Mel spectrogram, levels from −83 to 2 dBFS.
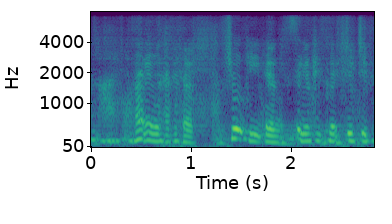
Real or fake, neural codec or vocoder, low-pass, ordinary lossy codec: fake; codec, 16 kHz, 0.5 kbps, FreqCodec, smaller model; 7.2 kHz; AAC, 48 kbps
